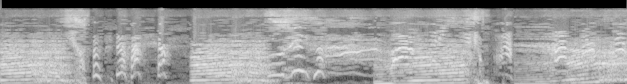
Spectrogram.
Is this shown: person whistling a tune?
no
